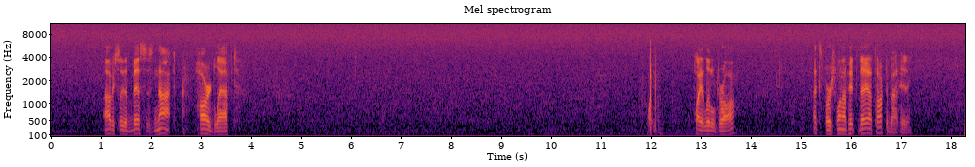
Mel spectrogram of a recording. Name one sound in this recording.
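A man speaks calmly and clearly into a close microphone, in short phrases with pauses.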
